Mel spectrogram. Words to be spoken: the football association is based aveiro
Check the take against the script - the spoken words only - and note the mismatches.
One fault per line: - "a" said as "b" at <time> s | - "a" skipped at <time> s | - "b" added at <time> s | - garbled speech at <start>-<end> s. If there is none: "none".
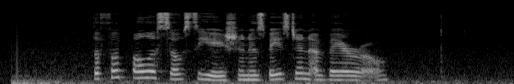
- "in" added at 2.9 s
